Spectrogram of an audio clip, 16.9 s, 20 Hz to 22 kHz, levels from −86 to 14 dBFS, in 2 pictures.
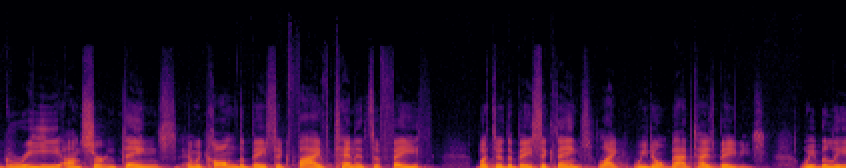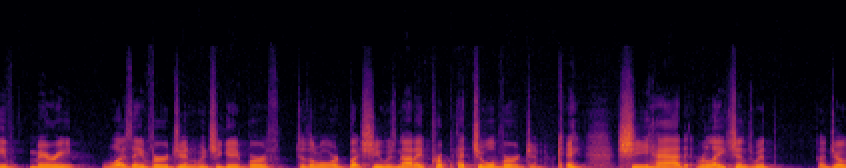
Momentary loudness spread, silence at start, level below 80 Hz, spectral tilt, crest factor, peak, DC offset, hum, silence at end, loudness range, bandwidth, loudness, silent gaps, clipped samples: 7 LU; 0 s; -54 dBFS; -7.5 dB/octave; 18 dB; 0 dBFS; under 0.1%; none; 0 s; 1 LU; 10.5 kHz; -18 LUFS; none; under 0.1%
